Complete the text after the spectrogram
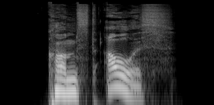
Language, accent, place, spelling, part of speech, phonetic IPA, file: German, Germany, Berlin, kommst aus, verb, [ˌkɔmst ˈaʊ̯s], De-kommst aus.ogg
- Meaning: second-person singular present of auskommen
